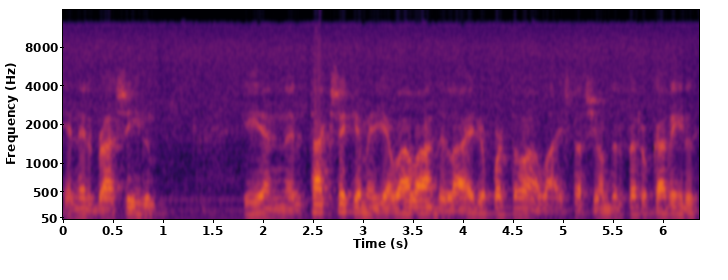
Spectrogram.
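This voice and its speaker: A man's fairly low-pitched voice, fairly slow in pace, with ordinary pitch variation. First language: English (speaking Spanish). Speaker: librarianship scholar. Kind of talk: interview. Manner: halting, many fillers.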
